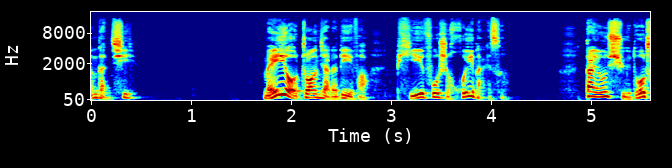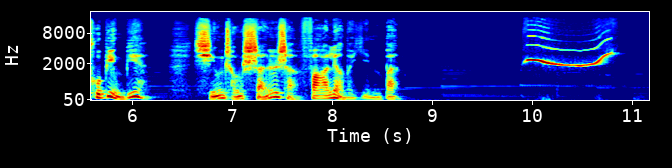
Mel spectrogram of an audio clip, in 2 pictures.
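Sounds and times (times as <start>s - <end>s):
speech: 0.0s - 0.5s, 1.7s - 8.8s
whistle: 9.9s - 11.0s.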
